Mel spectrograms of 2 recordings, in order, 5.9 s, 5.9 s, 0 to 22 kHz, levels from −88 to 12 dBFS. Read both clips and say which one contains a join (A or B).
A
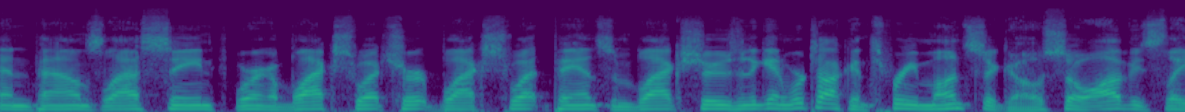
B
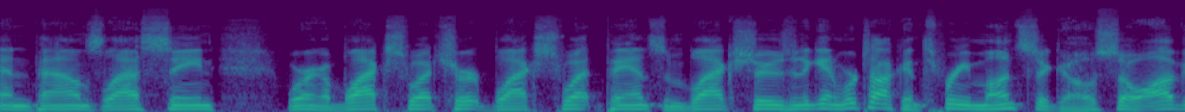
A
